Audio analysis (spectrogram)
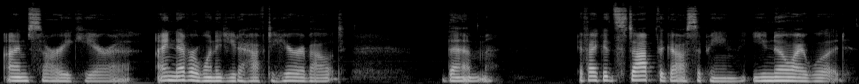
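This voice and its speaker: A woman reading a story aloud, voicing a tender young man who murmurs low and intimately. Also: fairly even intonation, a little slow, vocal fry. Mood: apologetic.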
